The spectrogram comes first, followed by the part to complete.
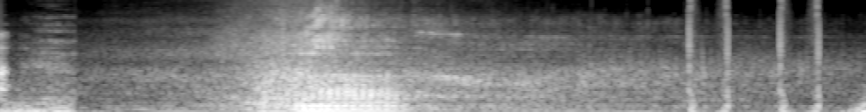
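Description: A car drives past close by: engine and tyre noise build to a peak about a second and a half in, then fade away. A few short sharp clicks come near the end.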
